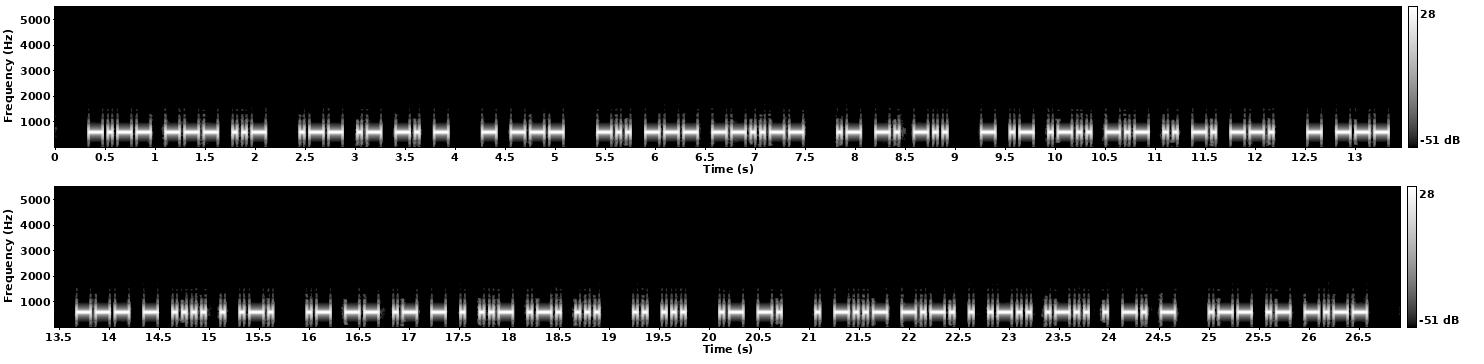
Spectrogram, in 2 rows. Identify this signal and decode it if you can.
Morse code, heard as a keyed tone, about 25 wpm, 600 Hz. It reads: YOU WANT TO DO, AND TALKING TO OTHER AMATEURS IS AN EXCELLENT WAY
